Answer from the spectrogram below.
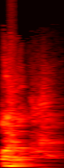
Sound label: Male Hurt Robot; Mars Sortie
